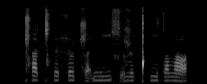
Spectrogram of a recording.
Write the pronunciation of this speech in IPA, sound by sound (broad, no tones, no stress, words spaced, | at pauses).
ǁaǀʰʏɬɵ ʈ͡ʂa̰ɲi ɕə̰ʐʏǃʰi dʏðˤə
